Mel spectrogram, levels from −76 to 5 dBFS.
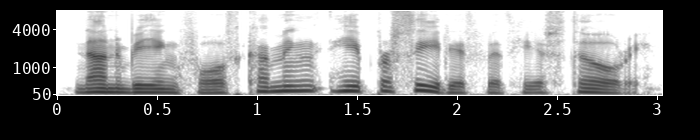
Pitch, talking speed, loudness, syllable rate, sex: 130 Hz, 160 wpm, -20 LUFS, 4.6 syllables/s, male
